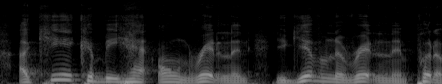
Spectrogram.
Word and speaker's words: Ritalin: Ritalin. It sounds like the word riddles, Ritalin.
